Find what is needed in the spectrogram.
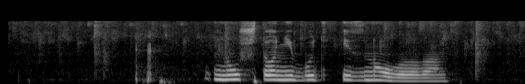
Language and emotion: Russian, neutral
